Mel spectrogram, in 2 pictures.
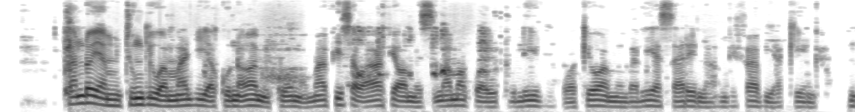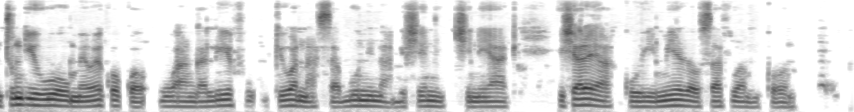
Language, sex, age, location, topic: Swahili, male, 18-24, Kisumu, health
